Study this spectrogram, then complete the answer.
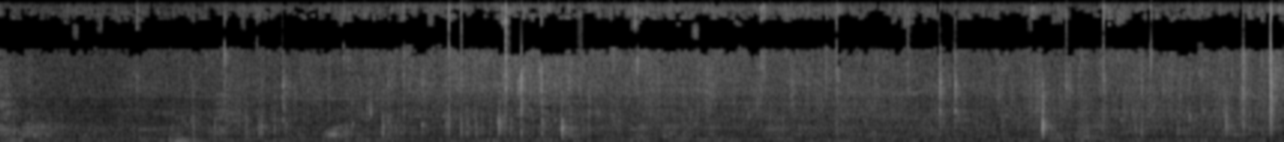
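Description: Puris deep-fry in hot oil with a soft continuous sizzle and scattered small crackles, faint and close, under someone speaking throughout.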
